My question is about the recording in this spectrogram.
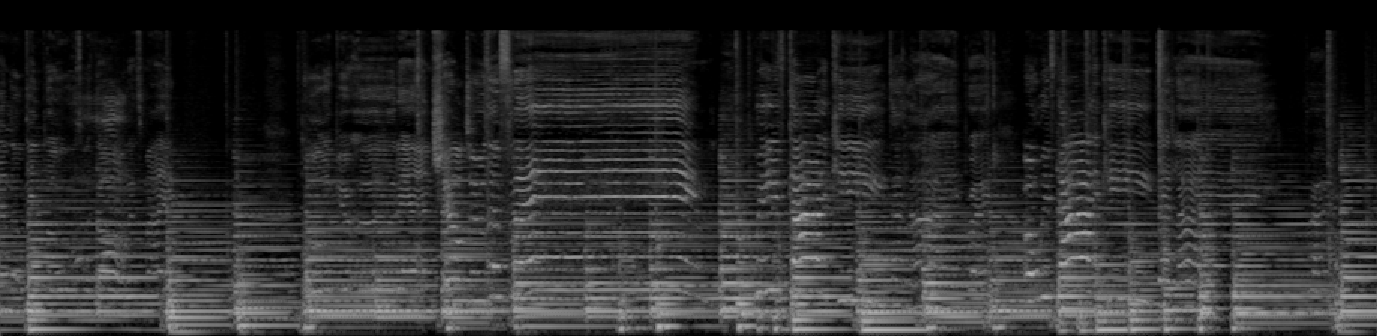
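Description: Piano and double bass playing a slow song while a woman sings the melody, holding one long note about halfway through.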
